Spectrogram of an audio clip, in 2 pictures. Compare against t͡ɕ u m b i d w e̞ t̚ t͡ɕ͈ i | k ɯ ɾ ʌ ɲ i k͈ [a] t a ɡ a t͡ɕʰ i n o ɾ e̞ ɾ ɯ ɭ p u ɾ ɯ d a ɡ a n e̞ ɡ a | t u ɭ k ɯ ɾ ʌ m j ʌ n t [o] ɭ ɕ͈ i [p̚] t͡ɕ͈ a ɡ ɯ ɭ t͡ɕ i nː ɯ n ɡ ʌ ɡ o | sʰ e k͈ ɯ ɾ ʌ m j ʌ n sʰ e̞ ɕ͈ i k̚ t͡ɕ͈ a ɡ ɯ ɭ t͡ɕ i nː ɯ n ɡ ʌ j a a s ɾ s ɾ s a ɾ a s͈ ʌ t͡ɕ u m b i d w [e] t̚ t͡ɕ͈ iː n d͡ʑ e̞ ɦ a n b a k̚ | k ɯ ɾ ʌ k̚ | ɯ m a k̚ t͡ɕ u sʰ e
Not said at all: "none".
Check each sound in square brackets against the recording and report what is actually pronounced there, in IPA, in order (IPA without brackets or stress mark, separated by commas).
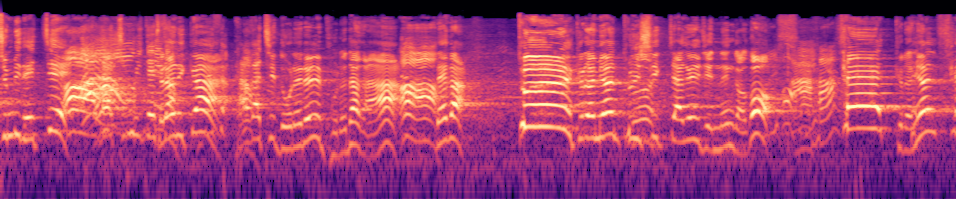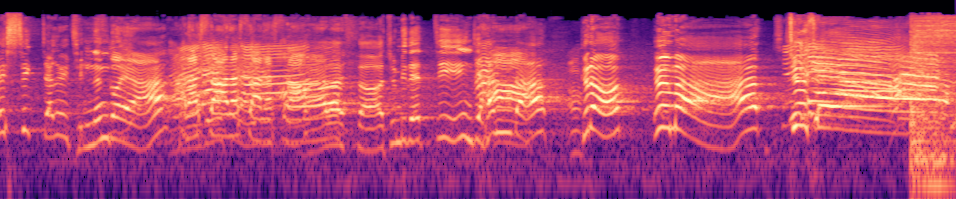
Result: a, u, k̚, e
